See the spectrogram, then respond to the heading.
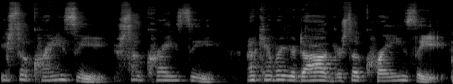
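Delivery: barely audible, very quiet muttering under breath. Retelling what a man said as he drove off, imitating muttering under breath. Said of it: "he is muttering under his breath".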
